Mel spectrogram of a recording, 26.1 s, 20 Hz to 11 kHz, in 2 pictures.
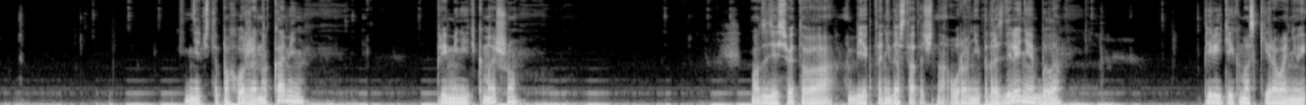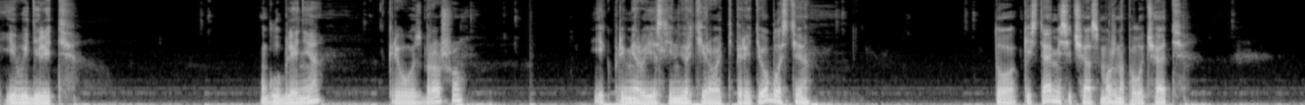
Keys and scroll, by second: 24.1 space.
